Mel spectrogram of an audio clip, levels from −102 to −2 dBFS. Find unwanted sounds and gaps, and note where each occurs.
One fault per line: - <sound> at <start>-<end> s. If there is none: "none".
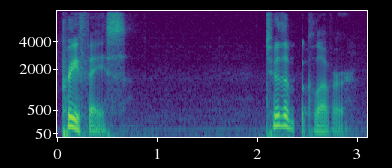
- dropout at 2.4-2.4 s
